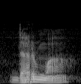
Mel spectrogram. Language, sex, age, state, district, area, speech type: Kannada, male, 60+, Karnataka, Koppal, rural, spontaneous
